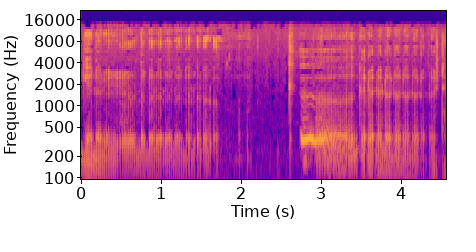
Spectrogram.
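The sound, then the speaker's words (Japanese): A voice imitates a hungry stomach's growl with a long, rolling trill that rises into a loud, sustained gurgle, with talking before and after it. “お腹が空いた時になるお腹の音で目が覚めた。”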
